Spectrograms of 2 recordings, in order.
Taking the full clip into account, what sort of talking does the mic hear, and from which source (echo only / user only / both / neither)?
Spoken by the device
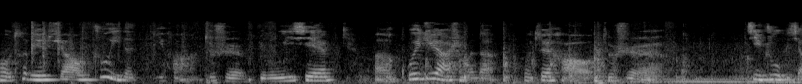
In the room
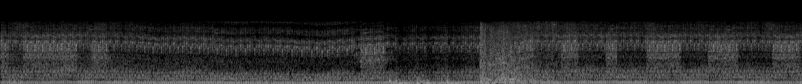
neither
